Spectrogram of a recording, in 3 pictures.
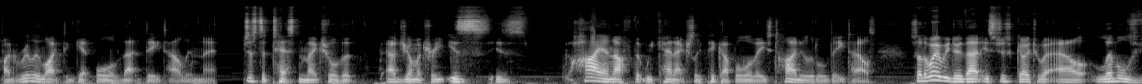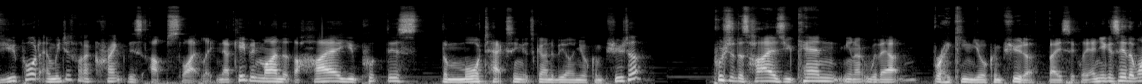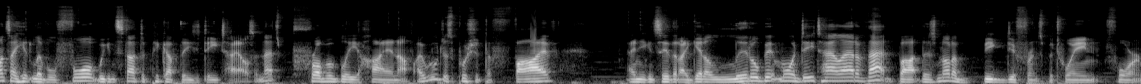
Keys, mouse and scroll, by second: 0.4-1.4 alt+drag, 1.4-2.6 scroll down 3, 1.9-2.4 alt+middle drag, 2.6-2.9 alt+middle drag, 2.9 alt+click, 3.4-5.2 alt+middle drag, 5.2-8.9 alt+drag, 8.9 alt+middle drag, 9.1 alt+click, 10.0-12.5 scroll up 2, 12.5-13.0 scroll up 3, 14.2 click, 14.9 alt+middle click, 15.2-18.4 alt+drag, 19.4 scroll up 2, 19.7-23.7 alt+drag, 25.2-25.5 alt+middle drag, 25.5-26.4 alt+drag, 26.4-26.7 alt+middle drag, 26.7 scroll up 2, 27.0-27.7 alt+drag, 27.7-28.1 scroll down 1, 28.1-28.7 alt+drag, 28.7 scroll down 1, 29.0-29.9 alt+drag, 29.9 scroll up 1, 30.1-31.8 alt+middle drag, 31.8 click, 32.6 alt+middle drag, 32.8-34.2 alt+drag.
